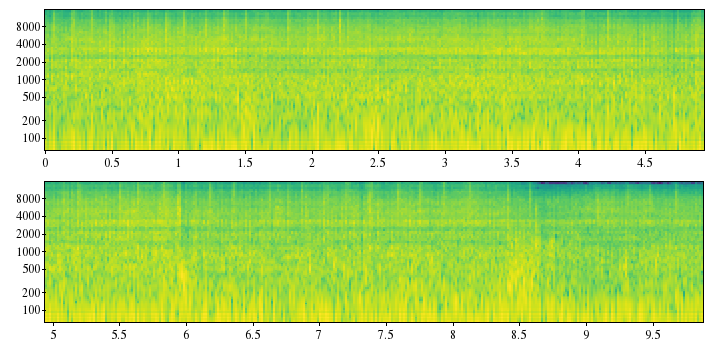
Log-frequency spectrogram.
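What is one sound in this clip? Tyres crunch and rattle over loose rocks.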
